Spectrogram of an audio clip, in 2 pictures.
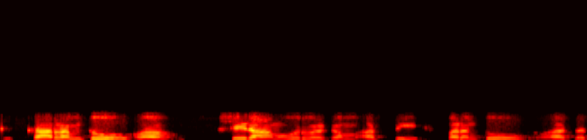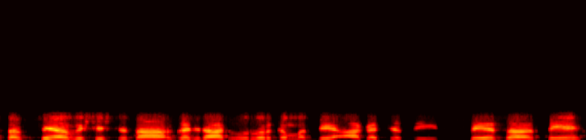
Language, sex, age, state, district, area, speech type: Sanskrit, male, 18-30, Rajasthan, Jodhpur, urban, conversation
